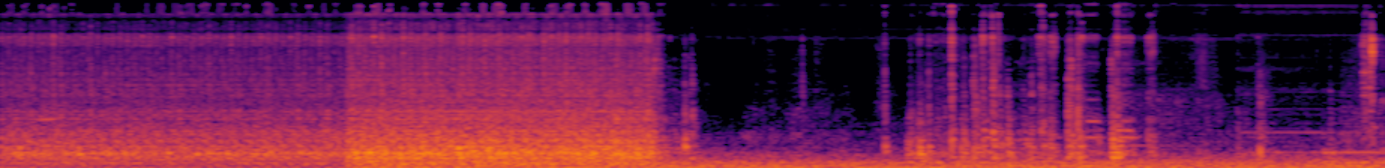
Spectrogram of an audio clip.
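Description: A sewing machine runs a zigzag stitch between rows of orange and yellow stitching, a steady mechanical whirr that grows louder for a couple of seconds, then breaks into stop-start bursts and clicks near the microphone.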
